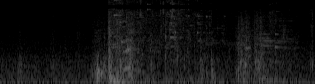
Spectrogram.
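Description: Weapons clash and thud in a brief fight.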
